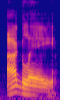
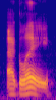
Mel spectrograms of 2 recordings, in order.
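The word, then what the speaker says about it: agley: at the word acute a-c-u-t-e next we have aglai a-g-l-e-y this is an adverb from 1785 it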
